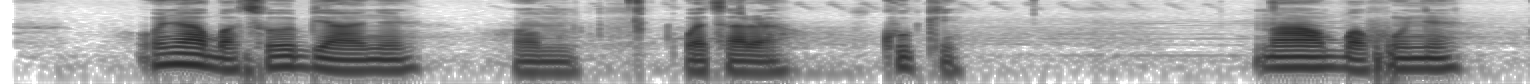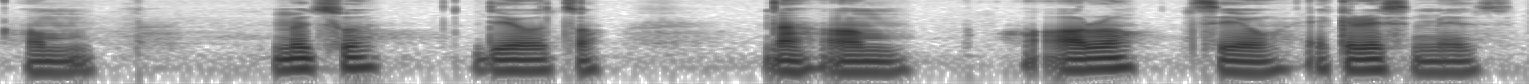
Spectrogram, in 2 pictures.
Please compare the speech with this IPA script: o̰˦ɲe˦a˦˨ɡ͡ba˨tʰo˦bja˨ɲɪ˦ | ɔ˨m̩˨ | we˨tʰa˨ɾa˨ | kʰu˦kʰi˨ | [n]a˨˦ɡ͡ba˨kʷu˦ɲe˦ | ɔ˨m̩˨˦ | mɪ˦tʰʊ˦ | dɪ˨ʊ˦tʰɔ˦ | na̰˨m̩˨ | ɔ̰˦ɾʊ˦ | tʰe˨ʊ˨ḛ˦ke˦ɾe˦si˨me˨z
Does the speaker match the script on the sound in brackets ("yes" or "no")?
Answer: yes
